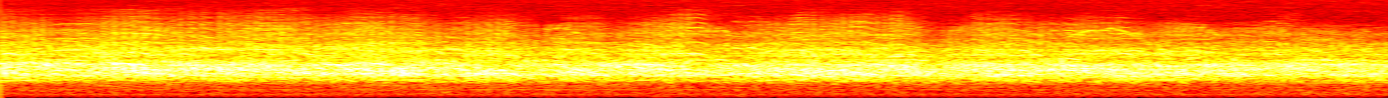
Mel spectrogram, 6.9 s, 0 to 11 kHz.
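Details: Huge wintering flock of sandhill cranes, more than 20,000 birds, at Whitewater Draw Wildlife Area in southern Arizona. A continuous, dense wall of overlapping rolling calls, with no single bird standing out.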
